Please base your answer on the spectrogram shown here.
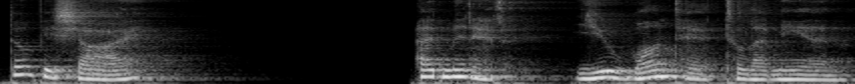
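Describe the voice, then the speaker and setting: Horror game stalker animatronic: sinister, luring, extremely slow and dark-toned, echoing. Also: female voice, extremely low pitch, full character voice. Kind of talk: scripted horror game villain lines. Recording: echoey with long reverb.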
